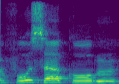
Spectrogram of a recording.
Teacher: Nah, di sana ada lafaz anfusakum, ada huruf nun sukun bertemu dengan fa. Ada huruf nun sukun bertemu dengan huruf fa, yaitu fa itu termasuk huruf ikhfa ya. Jadi wajib didengungkan dan wajib ditahan pula.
